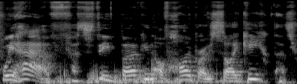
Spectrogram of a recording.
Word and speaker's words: Hybropsyche: With us, we have Steve Birkin of Hybropsyche. That's right. I've pronounced that correctly.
